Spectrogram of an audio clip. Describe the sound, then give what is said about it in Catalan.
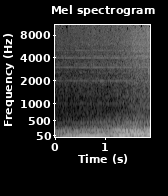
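A deep motorcycle engine with a loud exhaust rumbles steadily in the echoing parking garage of an apartment building as the motorcycle leaves, its low drone building slightly louder toward the end, with no one talking. “És curiós, que es coli el soroll de la moto, sí, del pàrquing.”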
